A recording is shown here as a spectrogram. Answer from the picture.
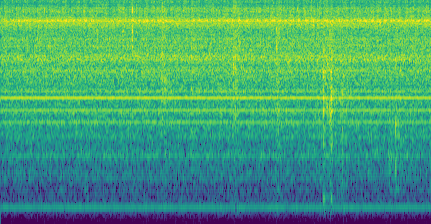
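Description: Steady electrical hum, with a couple of faint ticks of trading cards being handled about three seconds in.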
